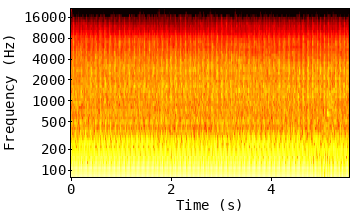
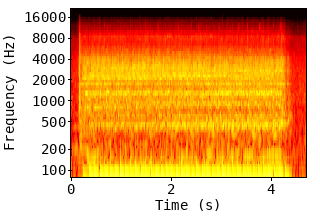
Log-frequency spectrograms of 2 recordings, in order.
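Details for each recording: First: Original c. 1949–50 engine of a Renault 4CV (car a 1952; engine failed early 1950s with cracked block, weld-repaired), reassembled and run for the first time in ~70 years, warming up: steady low idle, even smooth beat, no knocks or misses, barely smoking; normal idle. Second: Original Renault 4CV engine (circa 1949-52, welded cracked block) reassembled after ~70 years in parts, first start attempt: steady starter cranking with about three compression pulses a second for four seconds, never catches; compression seems present.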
